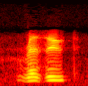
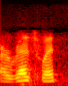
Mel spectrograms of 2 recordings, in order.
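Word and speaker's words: rswt: So the word for dreaming is normally pronounced rezut or rezwit, and it translates as awakening or to come awake, and so the symbol was the open eye.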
